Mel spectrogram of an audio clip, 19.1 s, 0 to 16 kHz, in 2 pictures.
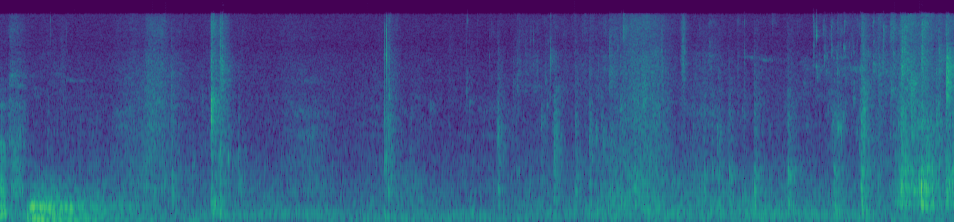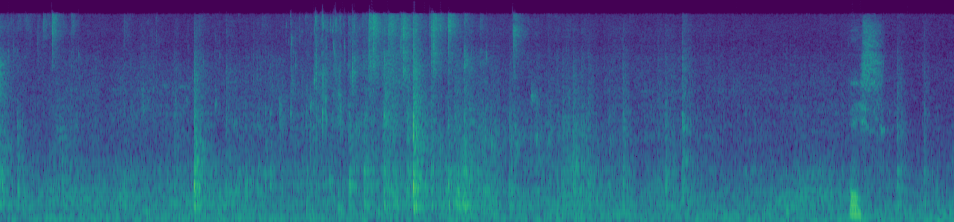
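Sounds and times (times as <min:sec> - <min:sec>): fluid dripping into container: 0:07.5 - 0:10.4
splashes and knocks: 0:07.9 - 0:10.3, 0:11.4 - 0:14.8.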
